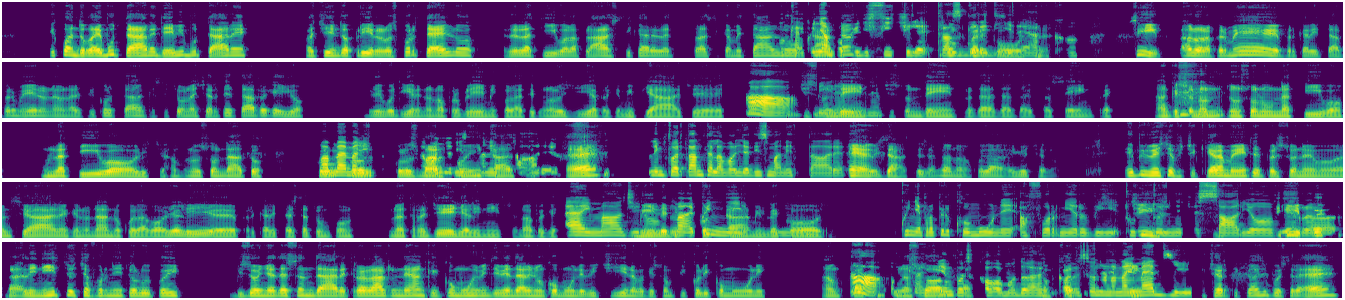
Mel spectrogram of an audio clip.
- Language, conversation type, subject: Italian, podcast, Che rapporto hai con la raccolta differenziata e il riciclo?
- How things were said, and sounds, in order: in English: "QR code"; laughing while speaking: "code"; other background noise; chuckle; laughing while speaking: "diciamo"; chuckle; "proprio" said as "propio"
